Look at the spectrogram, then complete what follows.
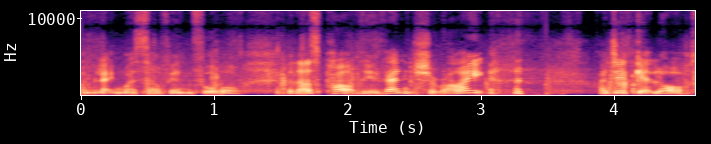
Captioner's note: giggle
